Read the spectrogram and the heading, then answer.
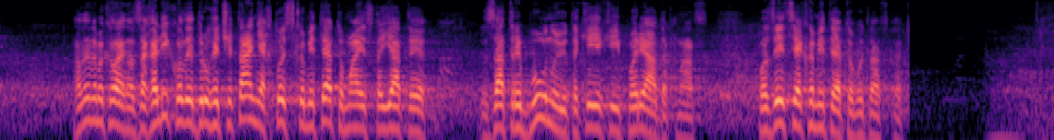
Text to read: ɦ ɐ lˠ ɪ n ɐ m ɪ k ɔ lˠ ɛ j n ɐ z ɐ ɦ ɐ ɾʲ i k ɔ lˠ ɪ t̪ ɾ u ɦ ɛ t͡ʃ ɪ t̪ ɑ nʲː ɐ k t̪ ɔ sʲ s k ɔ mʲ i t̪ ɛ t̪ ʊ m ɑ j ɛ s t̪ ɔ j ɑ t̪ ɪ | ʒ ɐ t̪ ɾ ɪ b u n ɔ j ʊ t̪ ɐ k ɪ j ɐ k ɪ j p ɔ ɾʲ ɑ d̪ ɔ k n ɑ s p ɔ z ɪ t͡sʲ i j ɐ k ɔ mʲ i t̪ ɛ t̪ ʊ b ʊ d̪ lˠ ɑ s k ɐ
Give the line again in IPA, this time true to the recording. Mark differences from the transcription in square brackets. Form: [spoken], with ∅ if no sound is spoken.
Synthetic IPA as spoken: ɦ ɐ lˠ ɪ n ɐ m ɪ k ɔ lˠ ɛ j n ɐ z ɐ ɦ ɐ [lʲ] i k ɔ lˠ ɪ [d̪] ɾ u ɦ ɛ t͡ʃ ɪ t̪ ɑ nʲː ɐ [x] t̪ ɔ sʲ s k ɔ mʲ i t̪ ɛ t̪ ʊ m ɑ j ɛ s t̪ ɔ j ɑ t̪ ɪ | [z] ɐ t̪ ɾ ɪ b u n ɔ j ʊ t̪ ɐ k ɪ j ɐ k ɪ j p ɔ ɾʲ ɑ d̪ ɔ k n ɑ s p ɔ z ɪ t͡sʲ i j ɐ k ɔ mʲ i t̪ ɛ t̪ ʊ b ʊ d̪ lˠ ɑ s k ɐ

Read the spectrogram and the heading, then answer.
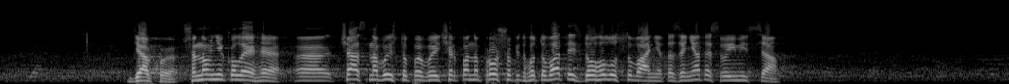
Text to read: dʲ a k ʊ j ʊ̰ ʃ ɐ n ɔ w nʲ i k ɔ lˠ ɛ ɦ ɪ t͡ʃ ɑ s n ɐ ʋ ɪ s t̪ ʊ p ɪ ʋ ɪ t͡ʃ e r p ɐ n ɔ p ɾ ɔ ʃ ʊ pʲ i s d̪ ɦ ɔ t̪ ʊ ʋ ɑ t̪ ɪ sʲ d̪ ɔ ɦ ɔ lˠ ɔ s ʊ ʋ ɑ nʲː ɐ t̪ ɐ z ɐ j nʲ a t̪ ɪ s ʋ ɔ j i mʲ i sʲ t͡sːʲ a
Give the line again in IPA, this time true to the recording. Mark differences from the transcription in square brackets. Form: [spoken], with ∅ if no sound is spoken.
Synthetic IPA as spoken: dʲ a k ʊ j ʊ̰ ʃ ɐ n ɔ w nʲ i k ɔ lˠ ɛ ɦ ɪ t͡ʃ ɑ s n ɐ ʋ ɪ s t̪ ʊ p ɪ ʋ ɪ t͡ʃ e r p ɐ n ɔ p ɾ ɔ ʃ ʊ pʲ i [∅] d̪ ɦ ɔ t̪ ʊ ʋ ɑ t̪ ɪ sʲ d̪ ɔ ɦ ɔ lˠ ɔ s ʊ ʋ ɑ nʲː ɐ t̪ ɐ z ɐ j nʲ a t̪ ɪ s ʋ ɔ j i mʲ i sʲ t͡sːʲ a

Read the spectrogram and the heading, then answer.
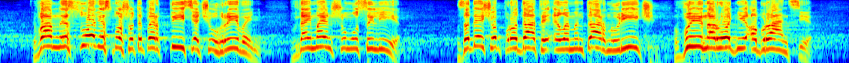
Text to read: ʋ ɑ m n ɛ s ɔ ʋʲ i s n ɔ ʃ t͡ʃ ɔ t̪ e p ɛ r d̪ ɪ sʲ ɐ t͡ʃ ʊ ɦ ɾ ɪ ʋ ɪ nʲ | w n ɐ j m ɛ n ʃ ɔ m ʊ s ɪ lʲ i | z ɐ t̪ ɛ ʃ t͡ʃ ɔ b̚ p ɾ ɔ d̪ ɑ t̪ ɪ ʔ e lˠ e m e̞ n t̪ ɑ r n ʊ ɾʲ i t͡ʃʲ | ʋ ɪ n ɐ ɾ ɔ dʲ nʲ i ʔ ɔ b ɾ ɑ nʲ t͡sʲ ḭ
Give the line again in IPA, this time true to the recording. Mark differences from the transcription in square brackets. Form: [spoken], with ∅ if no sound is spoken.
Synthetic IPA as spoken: ʋ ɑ m n ɛ s ɔ ʋʲ i s n ɔ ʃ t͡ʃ ɔ t̪ e p ɛ r [t̪] ɪ sʲ ɐ t͡ʃ ʊ ɦ ɾ ɪ ʋ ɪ nʲ | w n ɐ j m ɛ n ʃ ɔ m ʊ s ɪ lʲ i | z ɐ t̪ ɛ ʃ t͡ʃ ɔ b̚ p ɾ ɔ d̪ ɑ t̪ ɪ ʔ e lˠ e m e̞ n t̪ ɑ r n ʊ ɾʲ i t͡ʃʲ | ʋ ɪ n ɐ ɾ ɔ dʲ nʲ i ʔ ɔ b ɾ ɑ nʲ t͡sʲ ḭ

